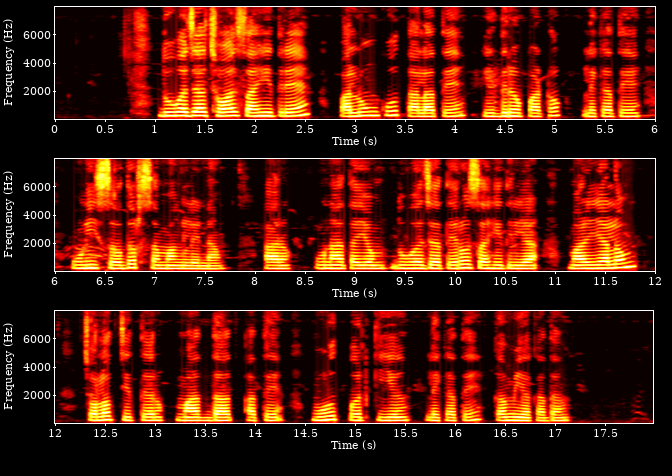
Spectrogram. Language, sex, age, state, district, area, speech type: Santali, female, 18-30, West Bengal, Purulia, rural, read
